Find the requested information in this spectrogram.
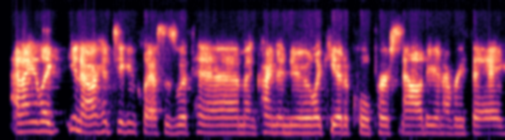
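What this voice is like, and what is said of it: South Jersey accent. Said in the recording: “Oh, I can tell your accent ... South Jersey”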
